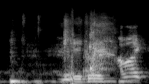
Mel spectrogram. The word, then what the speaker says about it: Kuechly: Kuechly. I'm like struggling. Luke Kuechly. Yeah. Kuechly, yeah.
